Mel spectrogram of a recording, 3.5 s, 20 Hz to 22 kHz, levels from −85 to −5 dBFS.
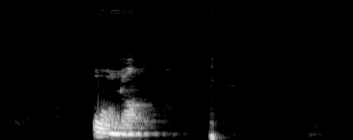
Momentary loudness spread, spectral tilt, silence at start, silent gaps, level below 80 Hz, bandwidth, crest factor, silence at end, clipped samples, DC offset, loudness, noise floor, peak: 15 LU; -13.5 dB/octave; 0.95 s; none; -44 dBFS; 3.2 kHz; 20 dB; 1.4 s; under 0.1%; under 0.1%; -16 LUFS; -56 dBFS; -2 dBFS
